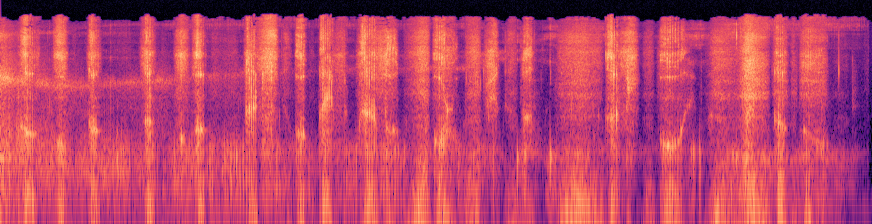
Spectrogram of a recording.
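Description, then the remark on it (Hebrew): A person imitates a pig with a rapid, continuous run of guttural grunts and snorts. They are loud, in choppy bursts that keep going for several seconds with no talking. “והוא ידע לעשות קולות של חזיר.”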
